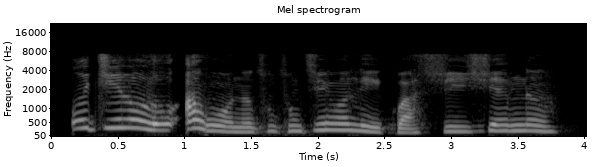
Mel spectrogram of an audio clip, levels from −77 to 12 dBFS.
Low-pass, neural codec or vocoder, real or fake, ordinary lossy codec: 7.2 kHz; codec, 16 kHz in and 24 kHz out, 0.4 kbps, LongCat-Audio-Codec, two codebook decoder; fake; none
